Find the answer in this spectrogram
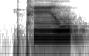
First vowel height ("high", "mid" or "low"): high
